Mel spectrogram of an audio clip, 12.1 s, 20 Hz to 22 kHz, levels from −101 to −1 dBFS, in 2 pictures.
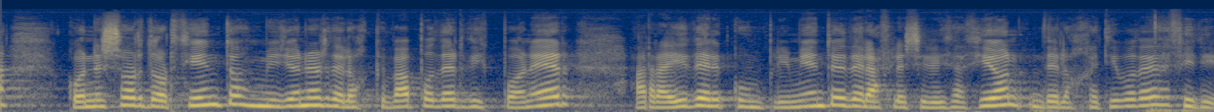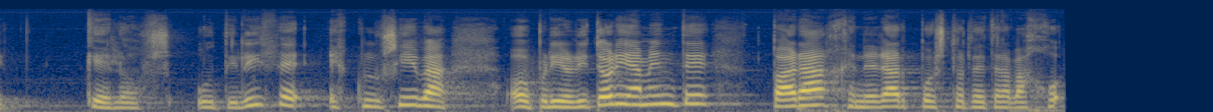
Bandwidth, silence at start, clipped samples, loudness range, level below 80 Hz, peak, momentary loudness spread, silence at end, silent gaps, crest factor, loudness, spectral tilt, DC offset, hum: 13.5 kHz; 0 s; under 0.1%; 5 LU; -54 dBFS; -8 dBFS; 10 LU; 0.75 s; none; 18 dB; -24 LUFS; -4.5 dB/octave; under 0.1%; none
